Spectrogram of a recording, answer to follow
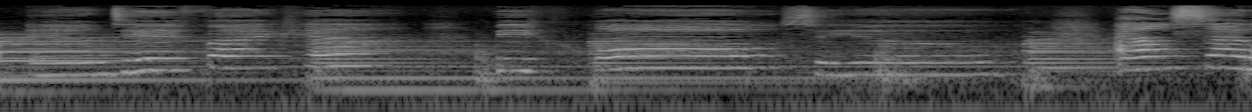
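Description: A girl singing a slow, gliding ballad melody over chords held on an electronic keyboard.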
